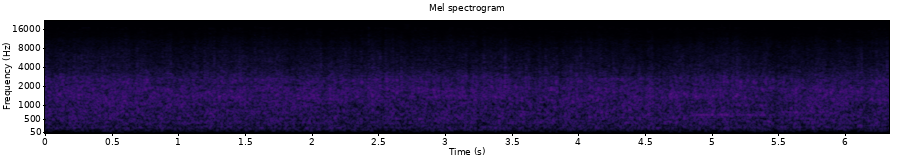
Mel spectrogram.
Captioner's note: applause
